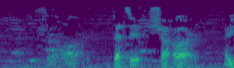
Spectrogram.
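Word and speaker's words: שער: Well, it's 2 syllables. I'm not going to actually pronounce the I in guttural. I mean, you could try to pronounce it, but I'm not going to worry about pronouncing it. But I will pronounce both the vowel points separately.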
